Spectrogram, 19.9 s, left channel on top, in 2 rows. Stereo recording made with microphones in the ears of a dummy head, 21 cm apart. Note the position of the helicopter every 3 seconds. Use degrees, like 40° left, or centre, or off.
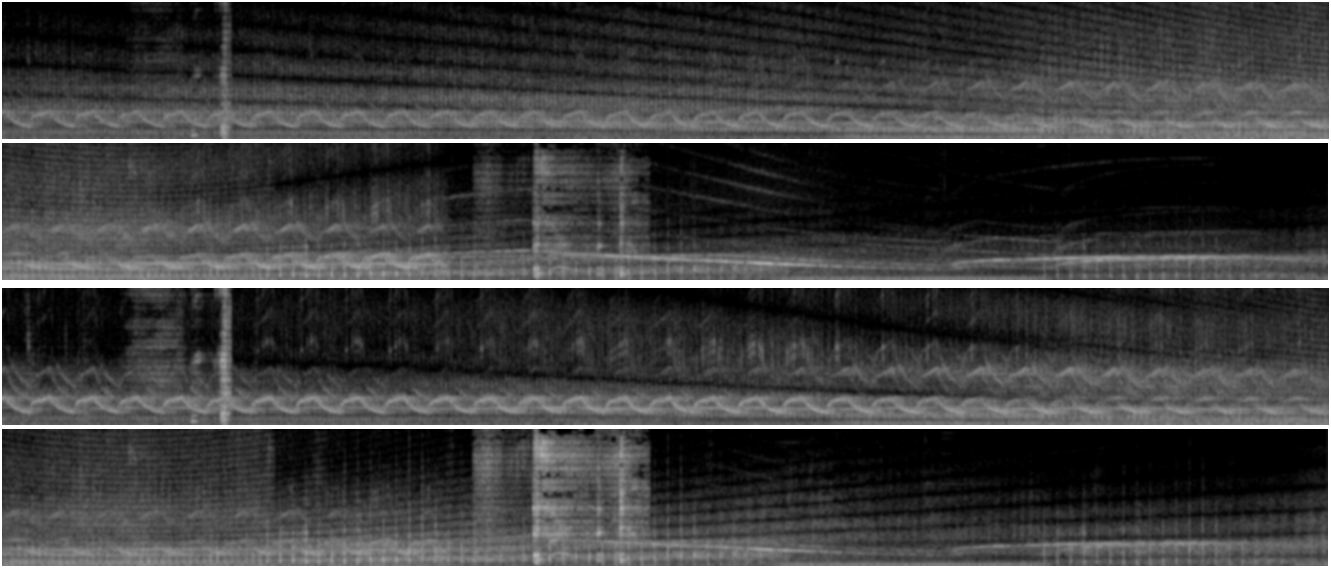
80° left, 70° left, 60° left, 10° left, 50° right, 70° right, 70° right.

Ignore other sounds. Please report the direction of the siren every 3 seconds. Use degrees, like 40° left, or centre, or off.
60° right, 50° right, 30° right, 30° left, 60° left, 70° left, 80° left.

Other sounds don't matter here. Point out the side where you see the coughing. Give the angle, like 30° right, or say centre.
80° right.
